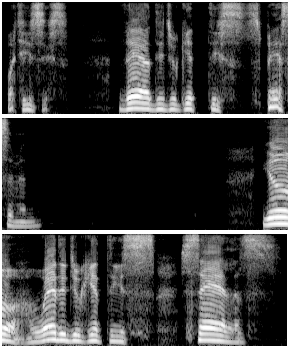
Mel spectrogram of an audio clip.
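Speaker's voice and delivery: bad German accent for a stern scientist; lightly put-on German accent, questioning sharply; attempted German accent.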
